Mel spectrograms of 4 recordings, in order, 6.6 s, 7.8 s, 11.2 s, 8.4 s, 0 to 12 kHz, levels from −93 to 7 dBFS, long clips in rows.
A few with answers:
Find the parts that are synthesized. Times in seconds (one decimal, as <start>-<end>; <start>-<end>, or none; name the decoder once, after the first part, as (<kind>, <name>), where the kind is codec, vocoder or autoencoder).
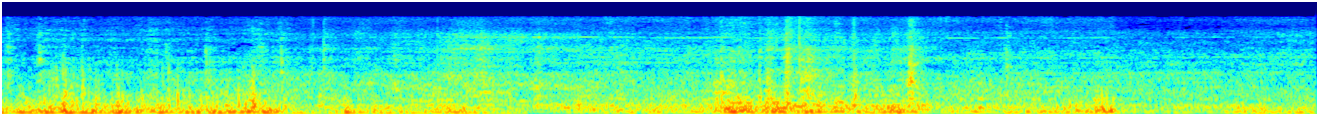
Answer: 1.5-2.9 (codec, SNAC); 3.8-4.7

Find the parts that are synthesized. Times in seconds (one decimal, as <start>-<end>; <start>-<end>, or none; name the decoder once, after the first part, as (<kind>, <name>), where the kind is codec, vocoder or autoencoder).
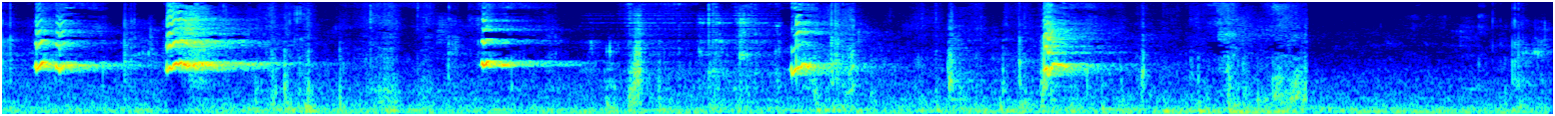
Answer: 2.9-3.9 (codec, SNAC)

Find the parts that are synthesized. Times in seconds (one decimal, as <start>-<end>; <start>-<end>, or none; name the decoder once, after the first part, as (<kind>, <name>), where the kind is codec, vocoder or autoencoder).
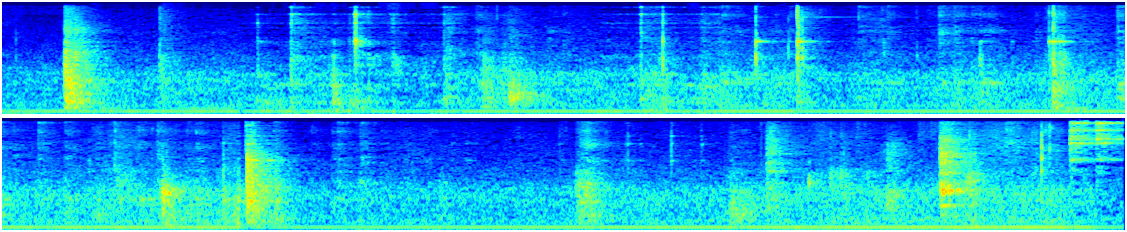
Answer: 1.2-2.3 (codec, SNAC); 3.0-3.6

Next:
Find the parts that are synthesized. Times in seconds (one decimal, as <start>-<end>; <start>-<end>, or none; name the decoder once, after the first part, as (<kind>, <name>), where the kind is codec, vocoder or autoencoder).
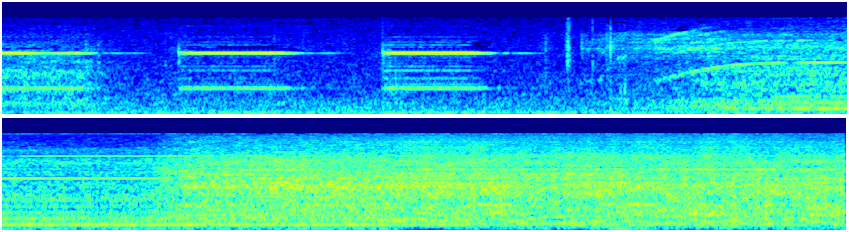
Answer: 6.2-8.4 (codec, SNAC)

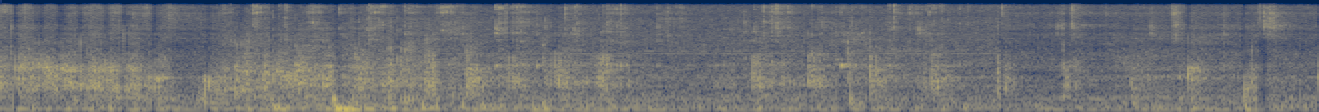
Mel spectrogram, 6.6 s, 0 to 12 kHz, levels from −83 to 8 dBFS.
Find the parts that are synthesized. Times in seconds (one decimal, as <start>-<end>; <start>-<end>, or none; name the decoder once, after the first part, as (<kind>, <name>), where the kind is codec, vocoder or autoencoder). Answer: 0.0-1.1 (codec, SNAC); 5.0-6.6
